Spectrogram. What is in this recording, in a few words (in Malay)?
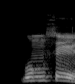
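"bungsil", Malay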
